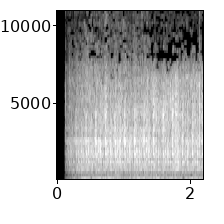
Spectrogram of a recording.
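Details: UAZ with a 417 engine: starts and runs with a constant hard knock under the idle drone, still present after new camshaft gears, camshaft and camshaft bushings; cause unidentified, though the vehicle still drives.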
